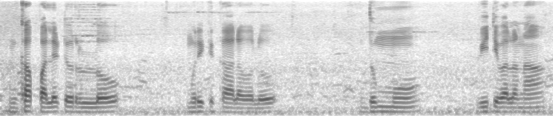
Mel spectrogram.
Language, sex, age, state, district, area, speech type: Telugu, male, 18-30, Andhra Pradesh, Sri Satya Sai, rural, spontaneous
